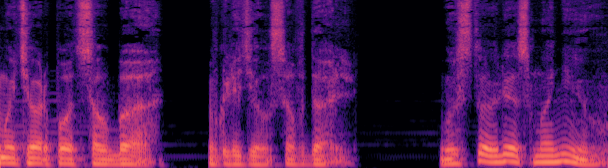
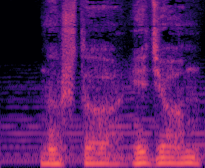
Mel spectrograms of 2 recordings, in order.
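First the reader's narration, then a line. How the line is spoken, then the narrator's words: Quiet question. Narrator (Russian): тихо спросил Юрка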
